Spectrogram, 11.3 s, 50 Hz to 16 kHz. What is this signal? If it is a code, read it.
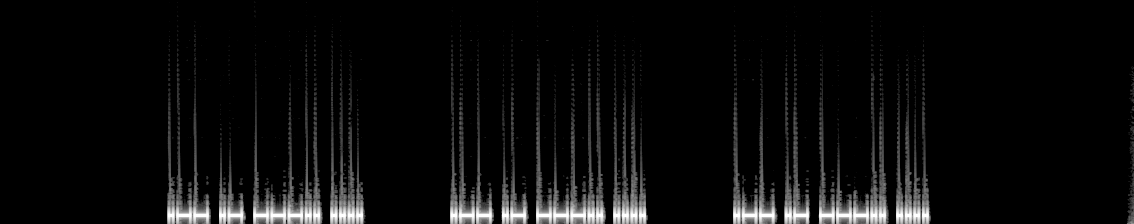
Morse code, heard as a keyed tone, about 28 wpm, 700 Hz. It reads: WA8H WA8H WA8H
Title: USA Call Signs - 4 Characters - Repeated 3x - 28wpm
